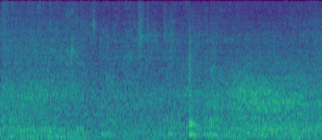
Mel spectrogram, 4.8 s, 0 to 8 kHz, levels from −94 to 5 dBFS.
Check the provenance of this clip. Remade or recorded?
remade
